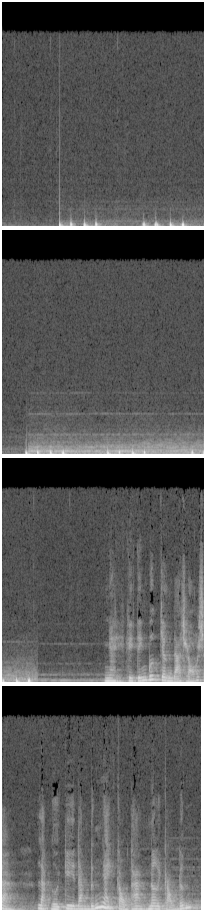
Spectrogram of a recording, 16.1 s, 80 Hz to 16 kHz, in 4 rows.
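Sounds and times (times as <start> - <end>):
heartbeat sound effect slowing down: 1.2 - 2.0, 2.8 - 3.8, 4.5 - 5.4, 6.1 - 7.0, 7.8 - 8.8
low droning hum: 1.2 - 8.8
speech: 10.2 - 16.0.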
